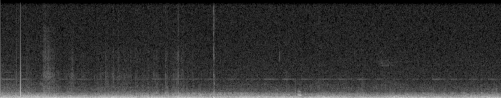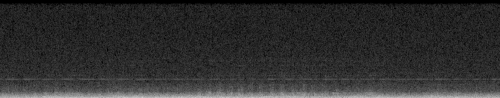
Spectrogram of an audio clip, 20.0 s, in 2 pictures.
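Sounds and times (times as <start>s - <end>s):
freight train wheels rumbling: 0.0s - 20.0s
faint high steady tone: 4.7s - 12.2s.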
